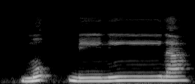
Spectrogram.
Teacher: حمزہ ساکن کو ہمیشہ جھٹکا دے کر پڑھیں، تو کیسے؟ میم حمزہ پیش مو، میم زیر می، مو می، نون یا زیر نی، مؤمنی، نون زبرنا، مؤمنین۔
